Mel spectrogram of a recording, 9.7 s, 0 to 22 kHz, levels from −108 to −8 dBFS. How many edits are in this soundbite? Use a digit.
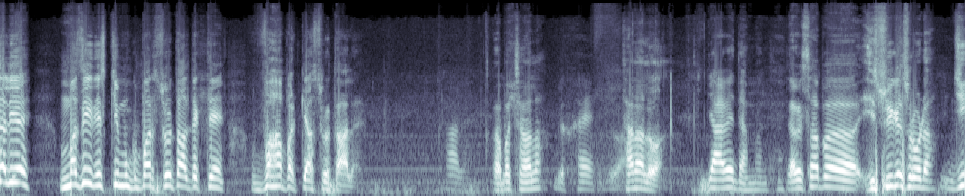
0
